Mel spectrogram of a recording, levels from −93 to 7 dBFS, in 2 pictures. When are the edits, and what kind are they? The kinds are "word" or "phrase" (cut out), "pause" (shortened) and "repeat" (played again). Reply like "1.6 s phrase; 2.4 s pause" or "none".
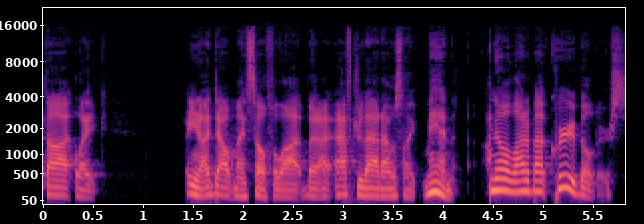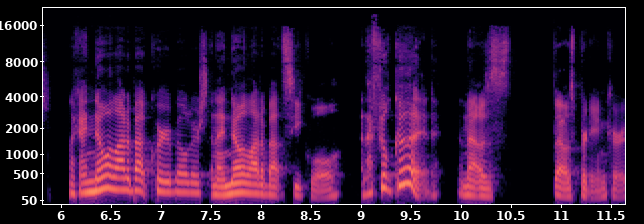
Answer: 4.5 s word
